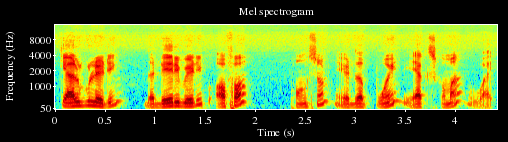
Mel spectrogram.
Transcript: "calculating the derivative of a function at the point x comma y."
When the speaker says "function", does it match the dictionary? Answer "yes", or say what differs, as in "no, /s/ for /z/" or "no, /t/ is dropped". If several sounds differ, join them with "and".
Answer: no, /p/ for /f/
